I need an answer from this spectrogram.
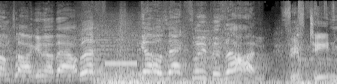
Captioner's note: beep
